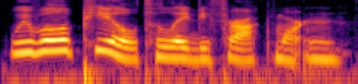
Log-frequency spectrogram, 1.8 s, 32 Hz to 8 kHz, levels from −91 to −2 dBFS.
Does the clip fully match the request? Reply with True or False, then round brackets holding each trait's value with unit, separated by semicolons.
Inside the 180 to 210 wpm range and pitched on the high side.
True (200 wpm; 205 Hz)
